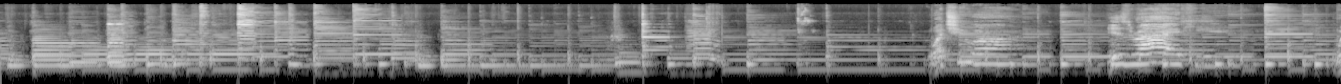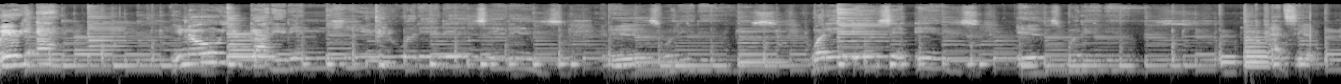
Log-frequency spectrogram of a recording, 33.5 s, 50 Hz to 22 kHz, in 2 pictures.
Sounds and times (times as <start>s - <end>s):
Guitar: 0.0s - 33.5s.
